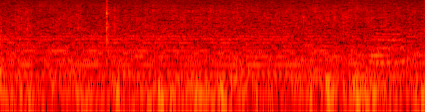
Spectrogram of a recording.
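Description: Steady rain falling, with a music score of long held notes underneath.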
